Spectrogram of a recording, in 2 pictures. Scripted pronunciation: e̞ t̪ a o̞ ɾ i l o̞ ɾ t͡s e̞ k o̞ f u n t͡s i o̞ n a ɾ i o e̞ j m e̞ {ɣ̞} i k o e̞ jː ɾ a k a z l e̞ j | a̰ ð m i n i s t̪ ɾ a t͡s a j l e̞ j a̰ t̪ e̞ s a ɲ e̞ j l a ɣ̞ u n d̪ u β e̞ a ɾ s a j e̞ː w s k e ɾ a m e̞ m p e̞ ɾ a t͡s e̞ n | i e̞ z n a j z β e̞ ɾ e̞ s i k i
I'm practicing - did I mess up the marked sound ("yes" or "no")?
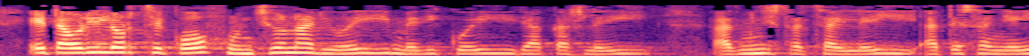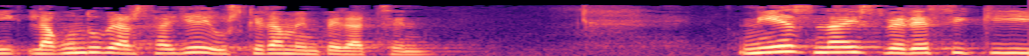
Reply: yes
